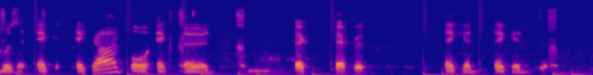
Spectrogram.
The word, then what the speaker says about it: Eckerd: So, how do you pronounce it? Was it Eckerd or Eckerd? Eckerd.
